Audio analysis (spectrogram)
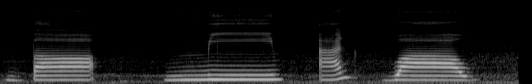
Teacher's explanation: दोनों होठों से तीन अक्षर निकलते हैं।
